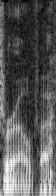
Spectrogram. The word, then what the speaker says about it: Rova: There was an additional town added after I graduated, but it's always been pronounced as Rova. So what was the town that was added?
